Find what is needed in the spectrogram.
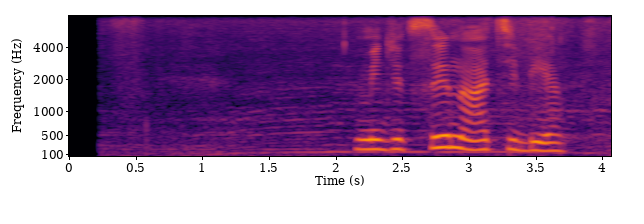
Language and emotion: Russian, neutral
